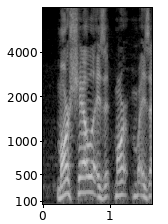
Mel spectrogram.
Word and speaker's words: Mahershala: I understand that, but again, in his 60s like Mahershala, is it Is that how you say his name? Mahershala.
